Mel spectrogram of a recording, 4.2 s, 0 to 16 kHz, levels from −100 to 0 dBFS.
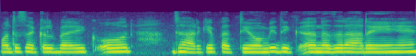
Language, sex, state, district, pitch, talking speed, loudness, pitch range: Hindi, female, Delhi, New Delhi, 205 Hz, 160 wpm, -12 LUFS, 200-210 Hz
